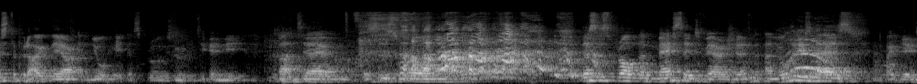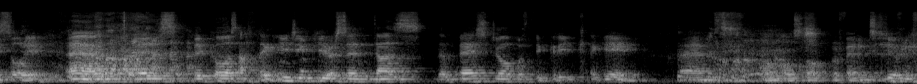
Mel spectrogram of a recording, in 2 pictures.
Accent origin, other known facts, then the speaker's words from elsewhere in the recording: Scotland, United Kingdom; now in Whanganui, New Zealand; I'm Scottish, and maybe I've 20 years, but this is as good as it gets in terms of the accent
